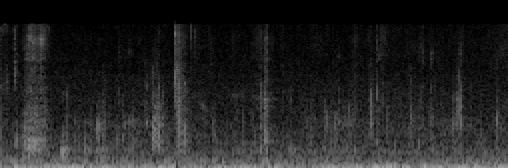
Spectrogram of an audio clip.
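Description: Close-miked chewing of a mouthful of spicy tteokbokki: wet mouth clicks and smacks, a few of them louder in the first two seconds, over a steady low hum.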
